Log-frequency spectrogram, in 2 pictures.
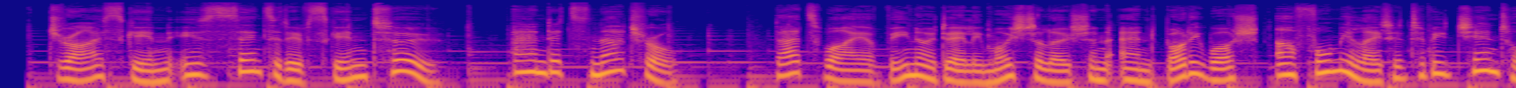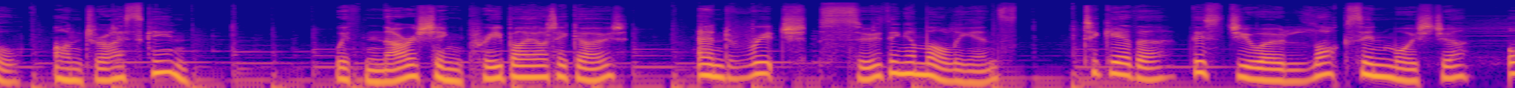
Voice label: english australian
